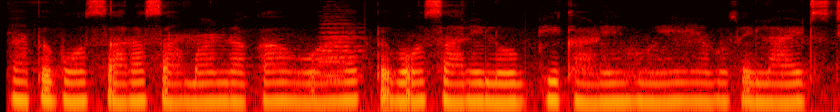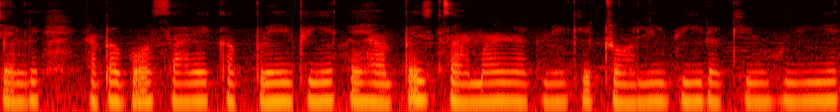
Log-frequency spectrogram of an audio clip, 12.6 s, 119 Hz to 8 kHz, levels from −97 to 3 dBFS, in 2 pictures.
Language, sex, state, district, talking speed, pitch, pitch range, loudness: Hindi, female, Bihar, Darbhanga, 180 wpm, 180 Hz, 175-180 Hz, -43 LUFS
